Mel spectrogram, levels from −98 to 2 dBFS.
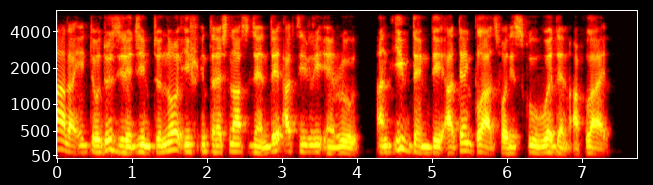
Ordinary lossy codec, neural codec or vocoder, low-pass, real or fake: AAC, 48 kbps; codec, 16 kHz, 4 kbps, FunCodec, trained on LibriTTS, 50 frames a second; 5.4 kHz; fake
